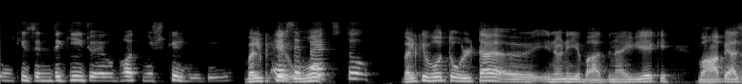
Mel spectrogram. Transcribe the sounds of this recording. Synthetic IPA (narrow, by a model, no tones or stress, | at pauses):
ʊnkizɪ̃nd̪əɡid͡ʒoːɦɛʋobɔɦt̪mʊʃkɪlɦoɡiːbɐlkeːeʋok̚ʈst̪o | bɐlkeʋot̪oʊlʈ̪aɪ̰nɦõːnejebaːt̪̚bɐnaːiɦiɦɛke | ʋɐɦãpeaːz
